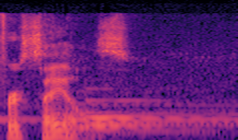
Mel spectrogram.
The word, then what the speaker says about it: Versailles: we've got ourselves a town named for sales and that's how it's pronounced true story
